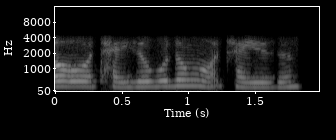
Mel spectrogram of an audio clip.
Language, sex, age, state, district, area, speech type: Bodo, female, 18-30, Assam, Kokrajhar, rural, conversation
